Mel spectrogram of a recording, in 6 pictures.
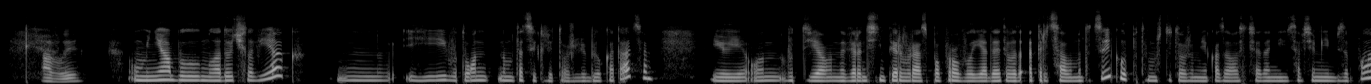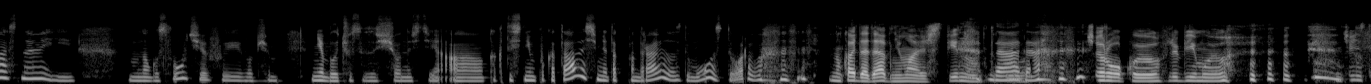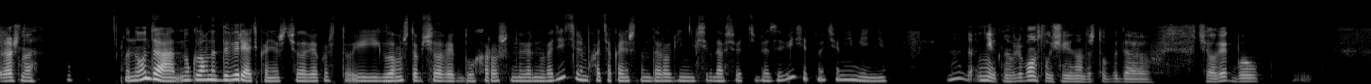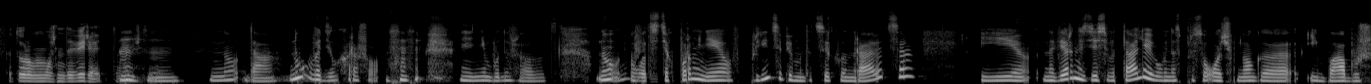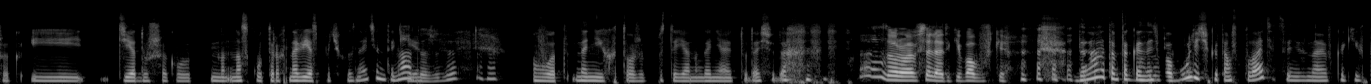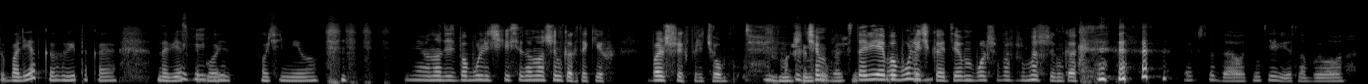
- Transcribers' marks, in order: chuckle; chuckle; tapping; other background noise; chuckle; chuckle; chuckle; giggle; chuckle; chuckle; laugh; chuckle
- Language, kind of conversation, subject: Russian, unstructured, Какой вид транспорта вам удобнее: автомобиль или велосипед?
